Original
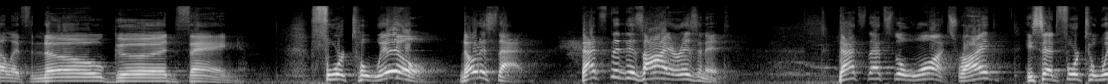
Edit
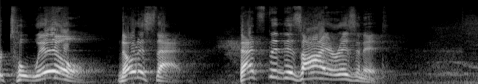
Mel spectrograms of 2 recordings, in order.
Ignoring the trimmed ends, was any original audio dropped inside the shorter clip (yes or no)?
no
